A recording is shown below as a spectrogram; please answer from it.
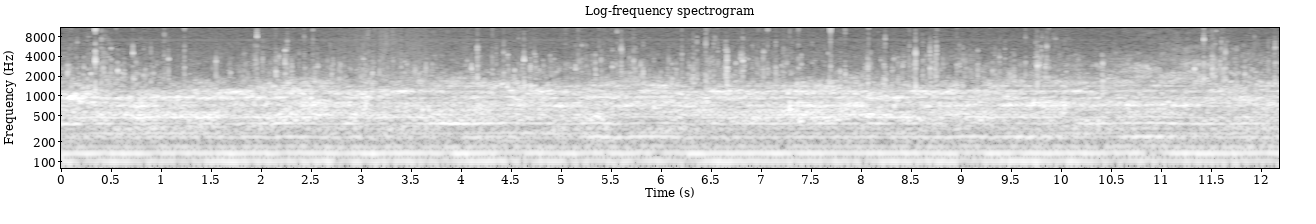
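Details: Wild beluga whales recorded underwater from a boat camera in July, with many faint chirps, whistles and clicks scattered over steady low engine hum and water noise.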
